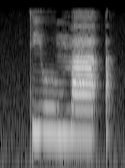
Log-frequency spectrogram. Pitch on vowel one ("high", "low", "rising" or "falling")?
high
